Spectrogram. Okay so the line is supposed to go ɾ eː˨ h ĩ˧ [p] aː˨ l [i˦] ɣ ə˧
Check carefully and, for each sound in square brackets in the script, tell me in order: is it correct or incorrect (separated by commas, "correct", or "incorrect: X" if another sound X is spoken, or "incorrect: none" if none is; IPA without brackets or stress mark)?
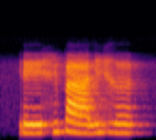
correct, incorrect: i˧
